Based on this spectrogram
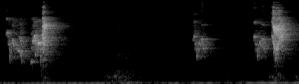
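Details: Budgerigars in a small aviary, free flying and playing: bursts of harsh, buzzy high chirps, three separate squawky clusters with quiet gaps between them.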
